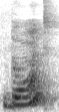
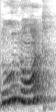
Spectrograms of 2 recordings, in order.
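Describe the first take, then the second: First: It is said as one contracted word. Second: It is said as two separate full words. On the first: "fluency के लिए हम यहां पे इसको डोंट" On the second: "spoken में हम डू और डज का यूज कर रहे हैं और नोट"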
